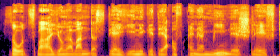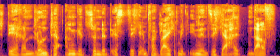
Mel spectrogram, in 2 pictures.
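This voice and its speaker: A man's voice: low voice, flat delivery, normal speed, husky, no room sound, studio quality. A man voicing an older, worldly captain in an audiobook, speaking in a grave, warning, lecturing way. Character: old, gruff, worldly male captain. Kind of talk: audiobook character voice.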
